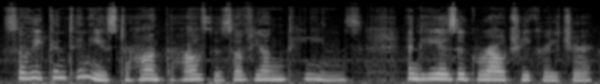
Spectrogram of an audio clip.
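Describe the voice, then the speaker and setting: A woman's voice: medium pitch, darkish tone. A woman, a guest on the channel, reading a rhyming creepypasta aloud and dropping into a whisper on some lines. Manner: slow, drawn-out delivery with whispered lines. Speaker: guest reader.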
